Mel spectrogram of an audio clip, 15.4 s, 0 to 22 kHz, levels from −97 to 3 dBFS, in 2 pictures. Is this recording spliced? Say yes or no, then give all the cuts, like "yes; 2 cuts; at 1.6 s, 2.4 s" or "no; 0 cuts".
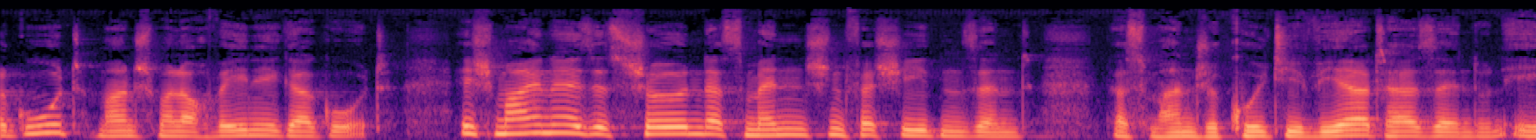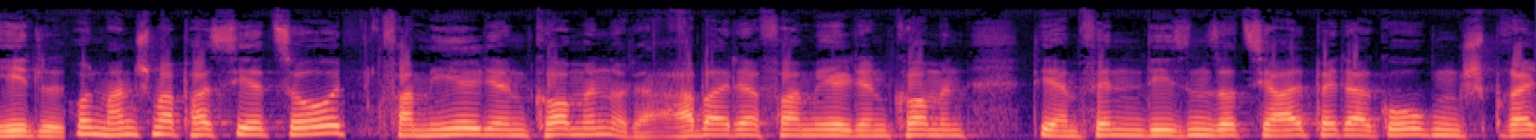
yes; 2 cuts; at 8.0 s, 9.4 s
